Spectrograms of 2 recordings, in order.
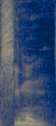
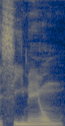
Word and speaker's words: Simón: Y ese es más correcto decir Simón que decir Simeón, porque esa Shewa que tiene ese nombre ahí no se debe pronunciar.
